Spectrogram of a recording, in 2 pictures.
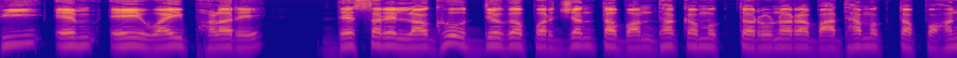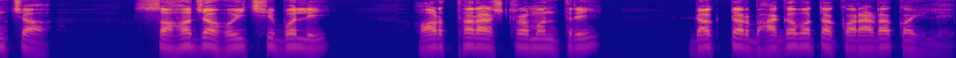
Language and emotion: Odia, neutral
